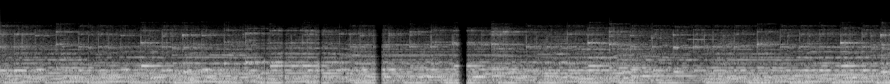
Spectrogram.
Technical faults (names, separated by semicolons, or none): repeated stalls (stutter); short stall from a late packet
